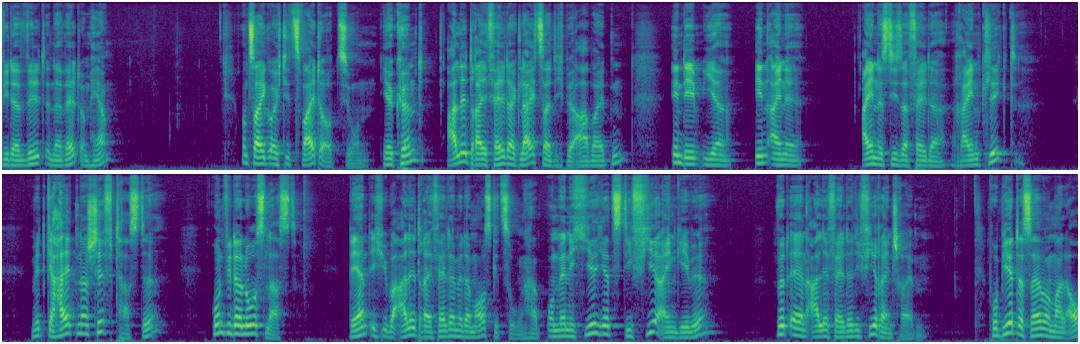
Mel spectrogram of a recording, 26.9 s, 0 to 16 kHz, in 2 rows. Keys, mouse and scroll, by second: 12.7 shift+click.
